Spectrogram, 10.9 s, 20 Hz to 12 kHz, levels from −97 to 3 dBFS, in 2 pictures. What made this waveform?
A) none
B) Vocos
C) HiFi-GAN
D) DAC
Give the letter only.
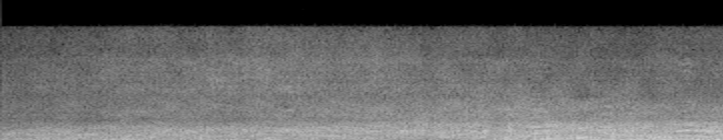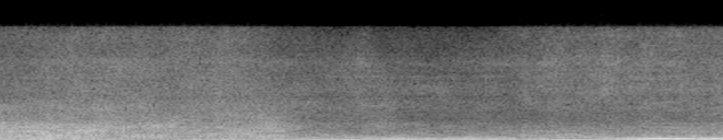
D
